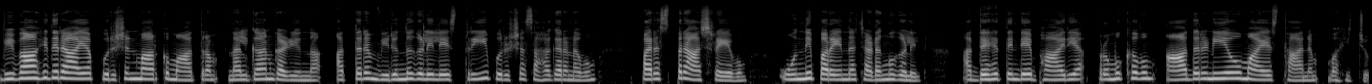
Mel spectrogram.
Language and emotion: Malayalam, neutral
